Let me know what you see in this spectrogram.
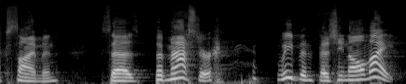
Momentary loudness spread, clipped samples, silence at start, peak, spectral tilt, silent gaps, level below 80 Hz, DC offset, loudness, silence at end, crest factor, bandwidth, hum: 19 LU; under 0.1%; 0.05 s; -4 dBFS; -6 dB/octave; none; -46 dBFS; under 0.1%; -20 LUFS; 0.15 s; 16 dB; 17.5 kHz; none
